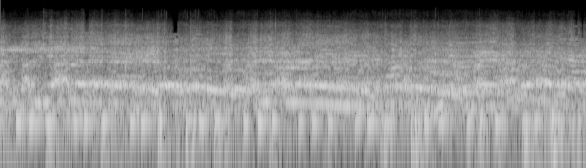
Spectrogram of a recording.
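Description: Danjiri festival music from the float, a rapidly beaten taiko drum with steady ringing higher tones, under a crowd of men's voices chanting and shouting.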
